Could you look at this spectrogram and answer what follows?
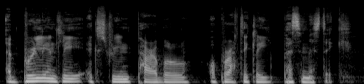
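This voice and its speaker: A man's voice: medium pitch, steady tone, brisk, darkish tone. A man co-hosting a film podcast, talking in a thoughtful, conversational way in a casual discussion.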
